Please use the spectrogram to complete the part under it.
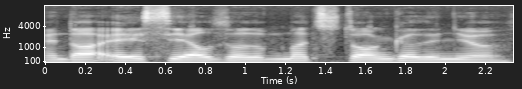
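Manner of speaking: put-on Austrian accent in spoken English. Voicing a football player called Dieter, in a Schwarzenegger accent. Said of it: "it's the Schwarzenegger accent".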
